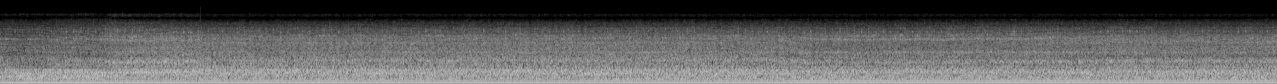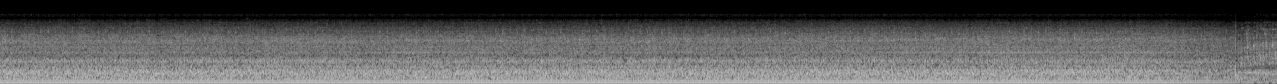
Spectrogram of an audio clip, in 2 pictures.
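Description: A tractor engine idles steadily and loudly on a farm during spring seeding, a constant low droning rumble that runs unbroken and without speech.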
